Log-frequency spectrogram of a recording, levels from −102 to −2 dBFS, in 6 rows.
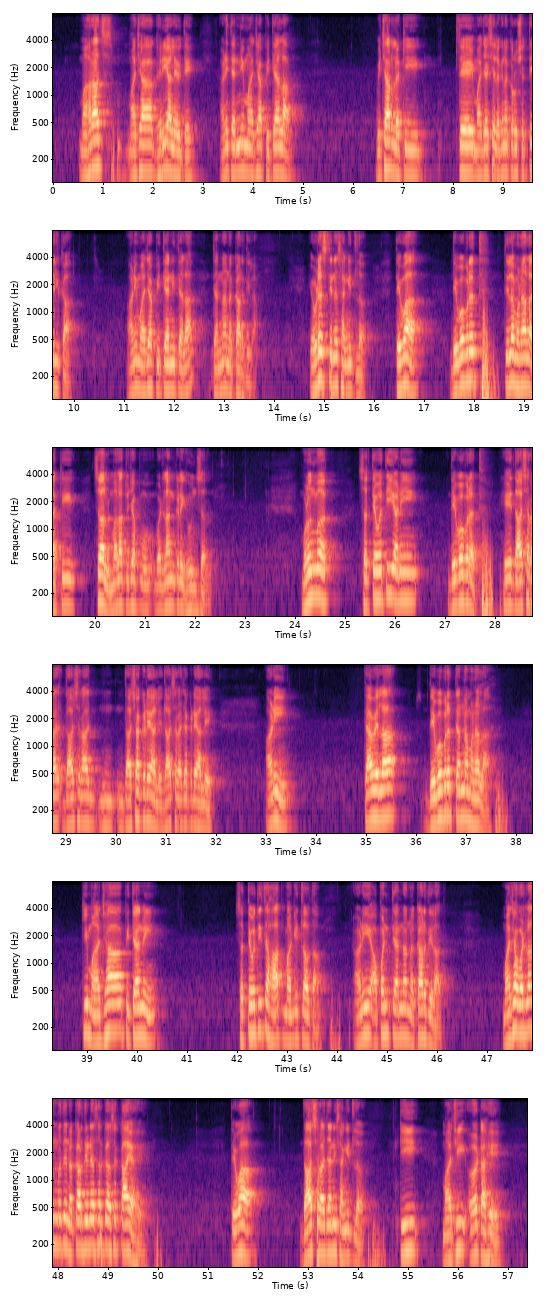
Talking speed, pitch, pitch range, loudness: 85 wpm, 140 Hz, 125-165 Hz, -17 LUFS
